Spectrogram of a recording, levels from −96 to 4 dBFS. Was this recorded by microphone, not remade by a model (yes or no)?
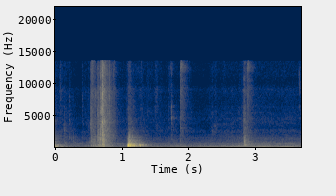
yes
